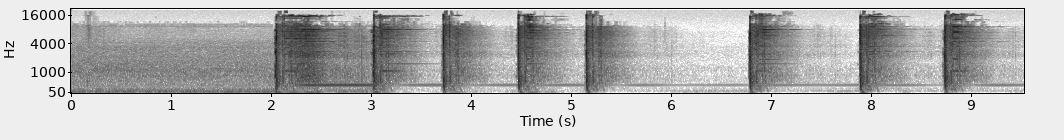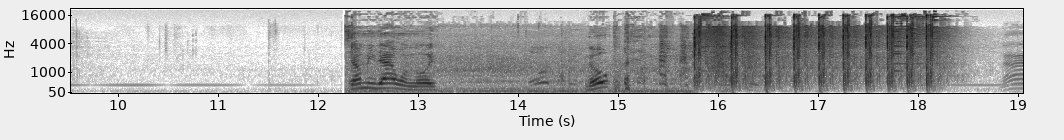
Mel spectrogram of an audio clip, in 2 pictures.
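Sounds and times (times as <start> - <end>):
gunshots with echo: 2.0 - 5.7, 6.8 - 7.2, 7.9 - 9.3, 15.8 - 18.6.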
